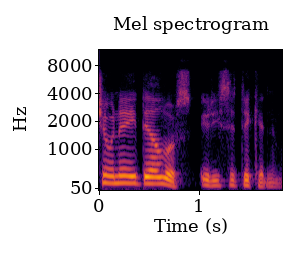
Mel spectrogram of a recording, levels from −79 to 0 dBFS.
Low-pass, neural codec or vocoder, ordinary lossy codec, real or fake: 7.2 kHz; codec, 16 kHz, 1 kbps, X-Codec, HuBERT features, trained on LibriSpeech; Opus, 16 kbps; fake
